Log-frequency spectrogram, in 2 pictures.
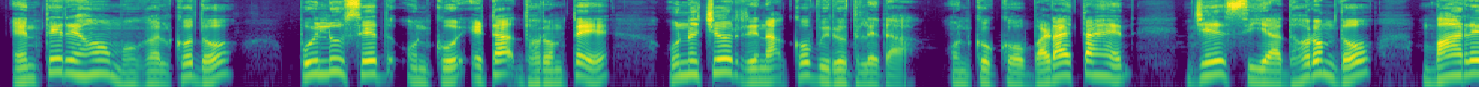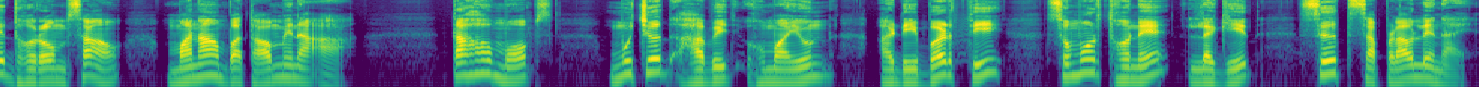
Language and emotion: Santali, neutral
